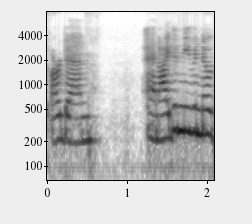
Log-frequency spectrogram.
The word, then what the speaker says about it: Arden: arden here in canada i know people pronounce it ardeen but it's our den and i didn't even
